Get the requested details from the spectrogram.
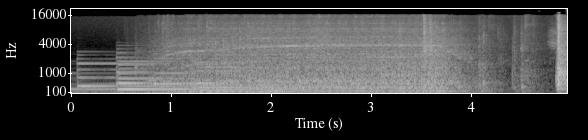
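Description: An electric sewing machine whirs to life with a steady, high motor whine over a rapid mechanical rattle of stitching, then winds down into a few loose clicks and clunks. No one speaks.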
